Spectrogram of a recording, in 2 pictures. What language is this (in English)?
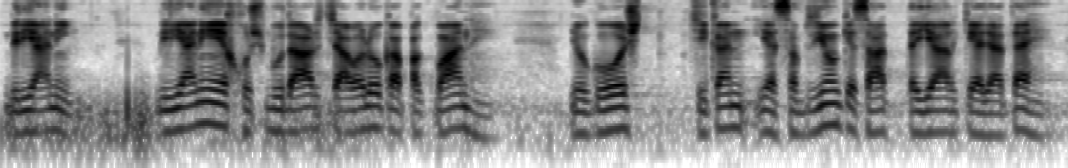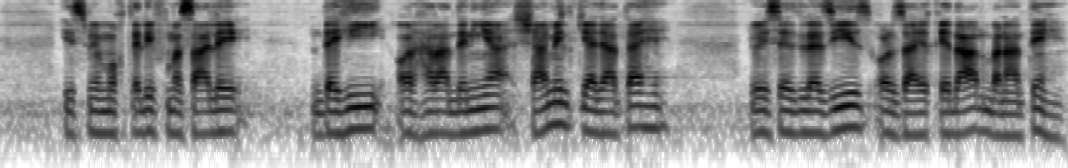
Urdu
